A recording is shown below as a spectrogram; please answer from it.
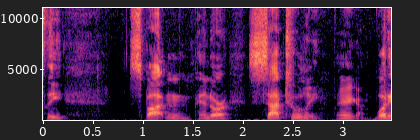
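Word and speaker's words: Satu'li: That's how you pronounce the spot in Pandora. Satuli.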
